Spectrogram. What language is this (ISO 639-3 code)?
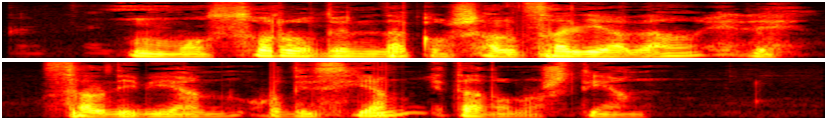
eus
